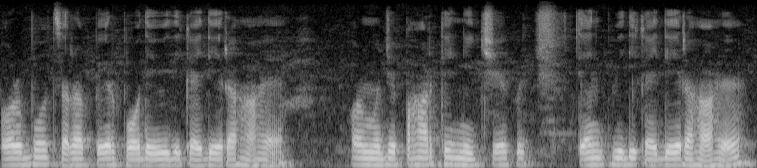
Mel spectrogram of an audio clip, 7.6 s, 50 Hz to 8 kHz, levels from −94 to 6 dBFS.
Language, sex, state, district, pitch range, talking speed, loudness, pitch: Hindi, male, Arunachal Pradesh, Papum Pare, 110-115 Hz, 175 wpm, -18 LUFS, 110 Hz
